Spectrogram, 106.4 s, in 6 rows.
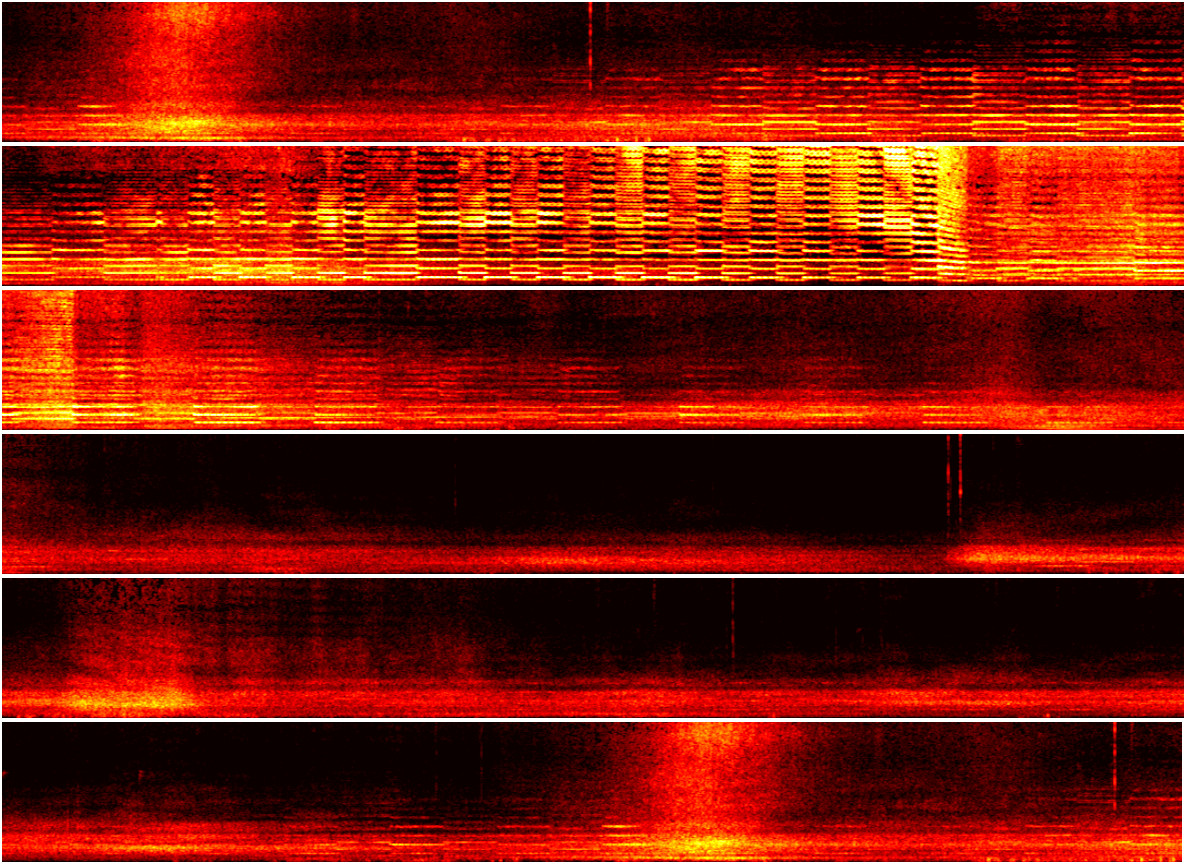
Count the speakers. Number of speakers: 0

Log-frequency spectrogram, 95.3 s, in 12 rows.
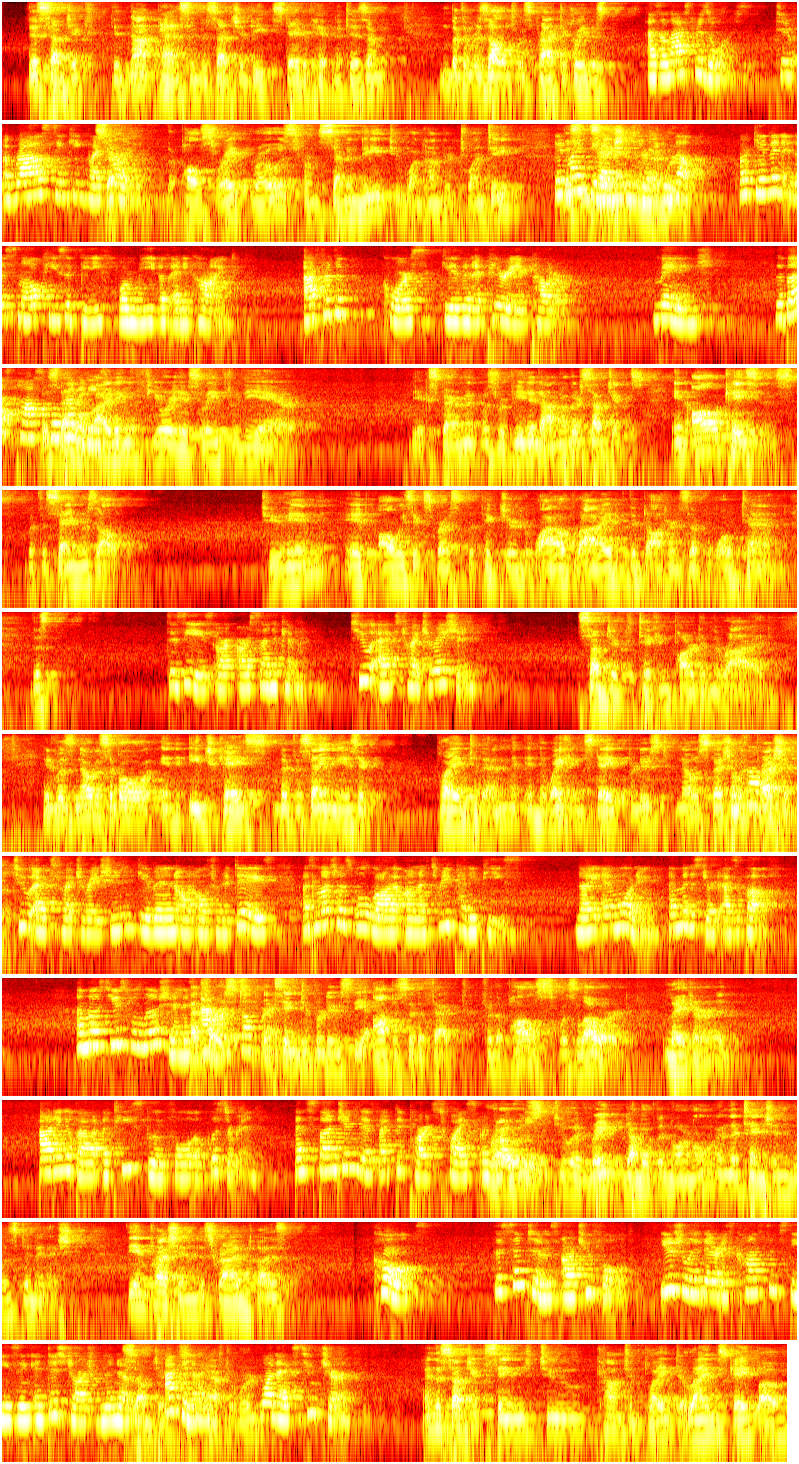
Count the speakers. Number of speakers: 2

